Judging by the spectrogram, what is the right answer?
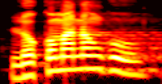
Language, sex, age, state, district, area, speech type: Odia, male, 30-45, Odisha, Dhenkanal, rural, spontaneous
